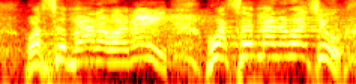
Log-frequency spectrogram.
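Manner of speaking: very high, hammed-up Italian accent; mock Italian accent. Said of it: "not sure where the Italian comes from".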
